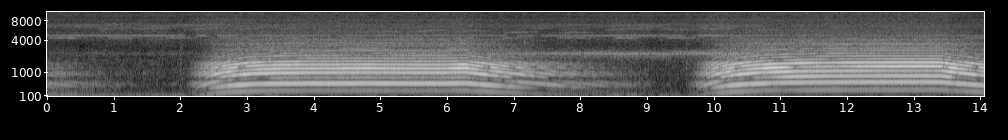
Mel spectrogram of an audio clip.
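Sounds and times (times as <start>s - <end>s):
siren winding up and down: 9.7s - 14.0s.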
